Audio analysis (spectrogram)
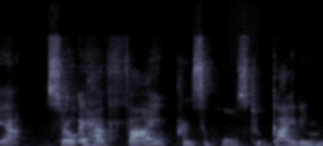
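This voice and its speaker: A woman speaks with a Chinese accent and ordinary pitch variation. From northeast China. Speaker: entrepreneur, podcast guest. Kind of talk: casual interview conversation.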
